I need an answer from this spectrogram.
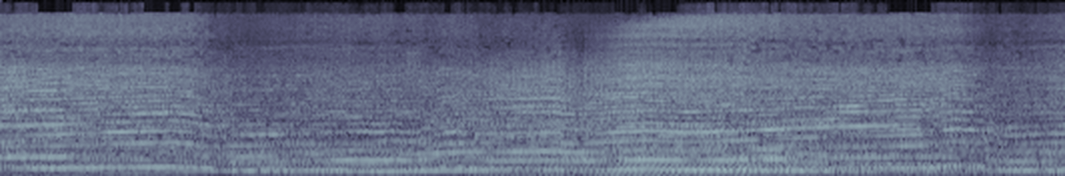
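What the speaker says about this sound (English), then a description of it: "Very, very competitive racing here in the Honda Civics." Honda Civic race cars howl around Bushy Park Circuit in a sim racing game, engines droning loud and continuous with rising and falling revs as several cars run close together.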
